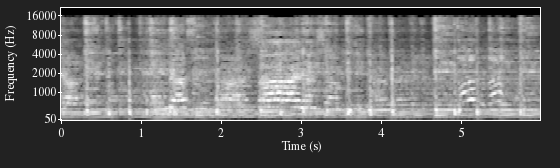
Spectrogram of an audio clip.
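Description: Men singing together to a ukulele strummed in a steady rhythm.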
